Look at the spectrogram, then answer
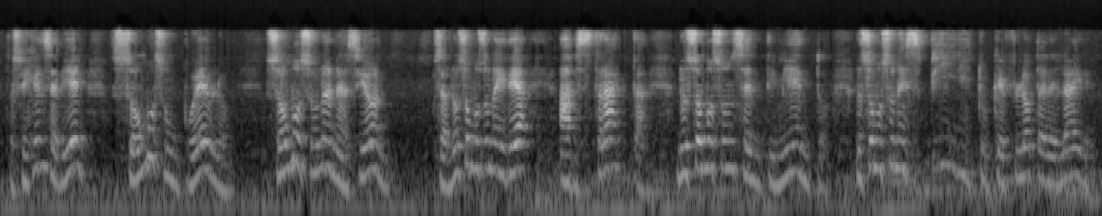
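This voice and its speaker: A man's voice: high-pitched, lively intonation, moderate pace, highs cut off, slight background noise. A man teaching a pastoral catechism lesson, explaining with examples and often checking in with "¿sí?".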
